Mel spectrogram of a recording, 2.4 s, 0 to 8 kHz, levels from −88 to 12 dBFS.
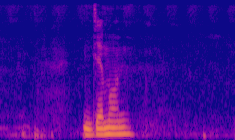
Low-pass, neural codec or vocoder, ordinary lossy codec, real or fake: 7.2 kHz; codec, 16 kHz, 4 kbps, FunCodec, trained on Chinese and English, 50 frames a second; none; fake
